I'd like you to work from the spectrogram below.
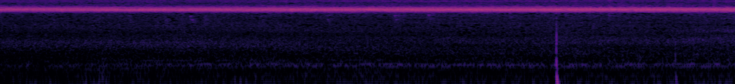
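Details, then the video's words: A cicada perched on a cherry tree keeps up a sustained thin, high buzz without pauses, over a quiet low hum, broken once by a sharp knock late in the stretch. "매미 (벚나무의 매미) 매미과 Cicada"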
